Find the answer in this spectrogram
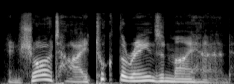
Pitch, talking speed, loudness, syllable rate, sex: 135 Hz, 230 wpm, -15 LUFS, 4.2 syllables/s, male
